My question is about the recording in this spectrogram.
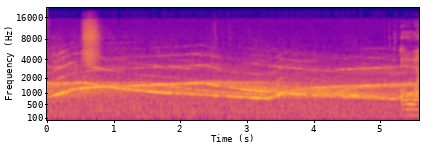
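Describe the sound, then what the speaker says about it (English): Emergency vehicle sirens wail along the Las Vegas Strip, heard from a Cosmopolitan hotel balcony at sunrise, several sweeping tones rising and falling loudly over steady city traffic rumble, with a brief yelp burst near the end. "It's just not a Vegas live stream without sirens"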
